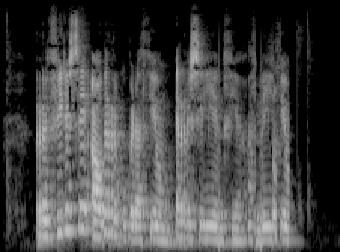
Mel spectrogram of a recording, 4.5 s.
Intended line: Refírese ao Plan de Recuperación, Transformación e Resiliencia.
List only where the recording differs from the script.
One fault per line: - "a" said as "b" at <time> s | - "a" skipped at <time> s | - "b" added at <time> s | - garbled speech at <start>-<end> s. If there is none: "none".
- "Plan" skipped at 1.4 s
- "Transformación" skipped at 2.2 s
- garbled speech at 3.3-3.9 s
